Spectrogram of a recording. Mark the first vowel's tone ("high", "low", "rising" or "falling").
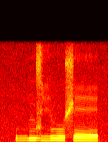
low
